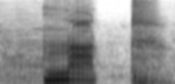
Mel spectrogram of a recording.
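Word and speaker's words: knot: নাট, গিট, নাট, কে এন ও টি, নাট, এখানে কের উচ্চারণটা নেই।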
